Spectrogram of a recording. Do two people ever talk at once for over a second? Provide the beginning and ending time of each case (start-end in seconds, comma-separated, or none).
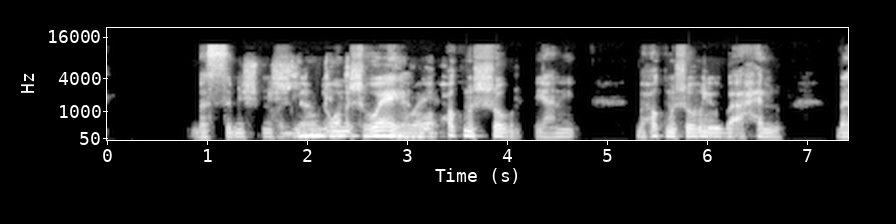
1.7-3.3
